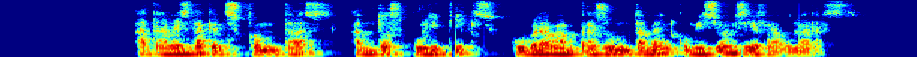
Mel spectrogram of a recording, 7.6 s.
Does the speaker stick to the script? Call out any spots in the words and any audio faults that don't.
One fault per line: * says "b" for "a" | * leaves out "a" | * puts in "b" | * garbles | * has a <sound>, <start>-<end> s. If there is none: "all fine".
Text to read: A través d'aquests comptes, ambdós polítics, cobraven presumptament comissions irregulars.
* has a dropout, 3.8-3.8 s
